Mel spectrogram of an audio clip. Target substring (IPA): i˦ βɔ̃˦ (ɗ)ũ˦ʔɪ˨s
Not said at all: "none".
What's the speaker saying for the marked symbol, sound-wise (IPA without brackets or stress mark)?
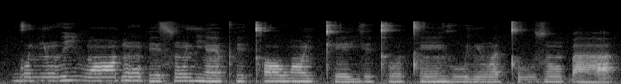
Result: ɗ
